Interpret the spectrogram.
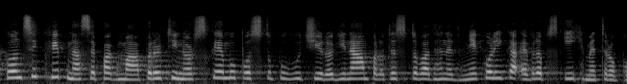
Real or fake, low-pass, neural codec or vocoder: fake; 10.8 kHz; codec, 24 kHz, 0.5 kbps, DualCodec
